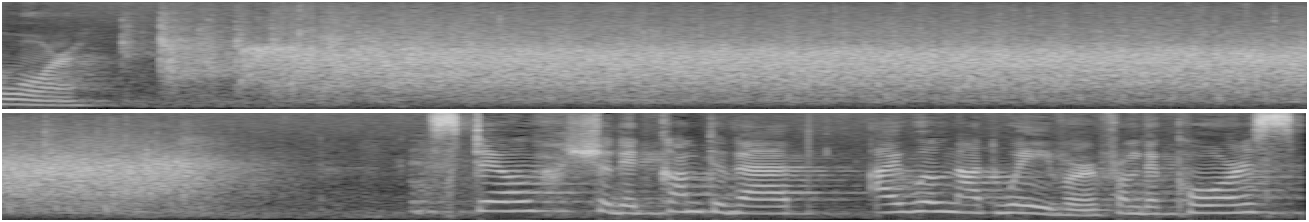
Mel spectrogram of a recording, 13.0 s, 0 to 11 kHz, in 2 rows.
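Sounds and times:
large audience applauding: 0:00.7 - 0:08.0.

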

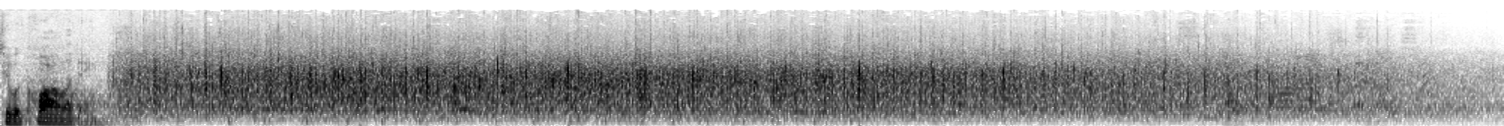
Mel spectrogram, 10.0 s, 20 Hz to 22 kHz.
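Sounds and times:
audience applauding: 0:00.7 - 0:10.0.

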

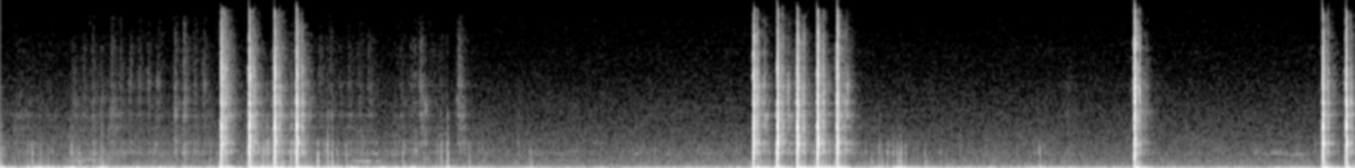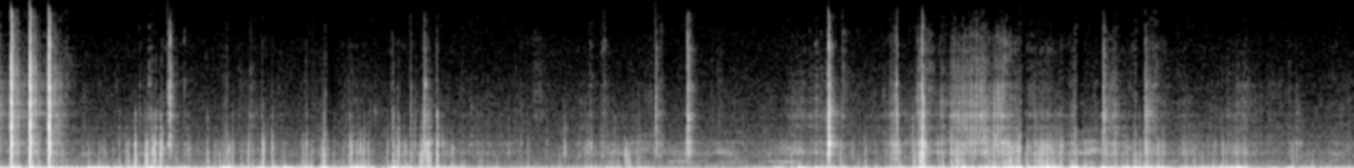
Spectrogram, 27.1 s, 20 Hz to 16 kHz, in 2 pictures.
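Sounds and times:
airsoft guns firing: 0:02.2 - 0:03.2, 0:07.5 - 0:08.6, 0:11.3 - 0:11.6, 0:13.2 - 0:14.2.

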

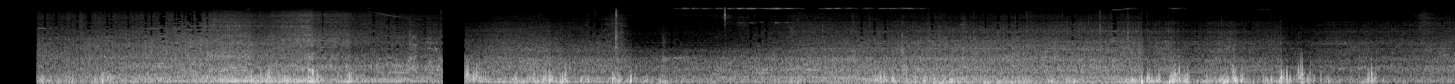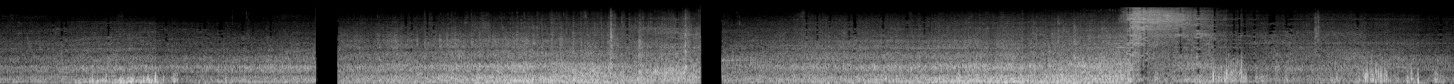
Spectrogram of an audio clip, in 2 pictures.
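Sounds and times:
bus engine pulling away: 0:00.4 - 0:29.0
bus passing close by: 0:00.4 - 0:29.0
loud burst of hiss: 0:25.7 - 0:26.9.

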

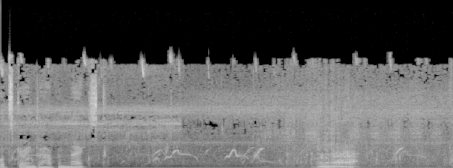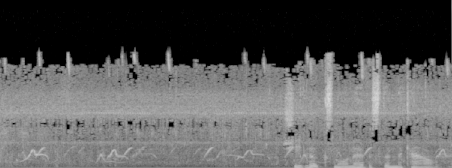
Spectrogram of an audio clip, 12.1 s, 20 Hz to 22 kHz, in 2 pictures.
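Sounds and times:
jaguar growl: 0:04.1 - 0:04.9.

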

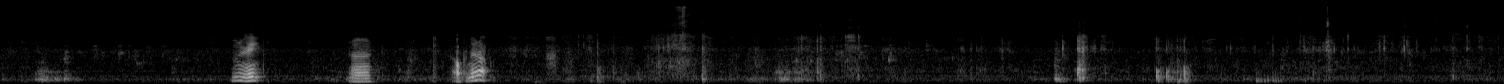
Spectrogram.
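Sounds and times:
cardboard box rustling: 0:05.4 - 0:08.6.

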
